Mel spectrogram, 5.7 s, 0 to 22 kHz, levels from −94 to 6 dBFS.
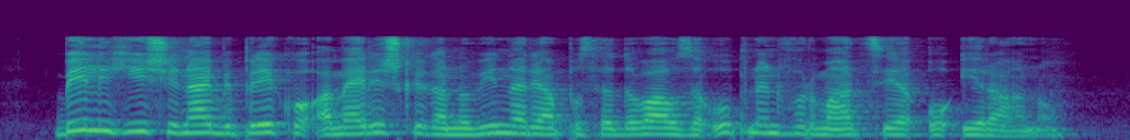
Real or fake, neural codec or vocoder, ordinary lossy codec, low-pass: real; none; none; 7.2 kHz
